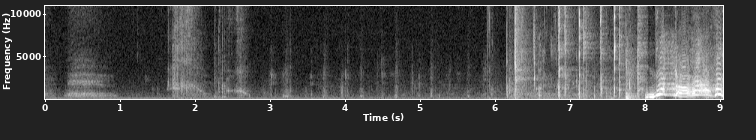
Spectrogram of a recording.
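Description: A mouthful of crunchy Funyuns onion rings with cream cheese being chewed, with faint crunches at first. About six seconds in comes a run of loud, sharp crunches and smacks, and near the end a man vocalises without words.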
